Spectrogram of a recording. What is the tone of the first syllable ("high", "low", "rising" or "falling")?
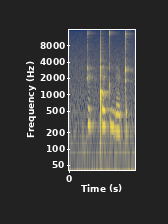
high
